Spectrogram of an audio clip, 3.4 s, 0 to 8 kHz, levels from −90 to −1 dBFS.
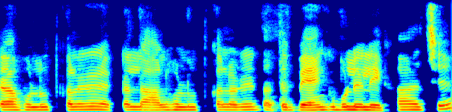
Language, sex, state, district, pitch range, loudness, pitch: Bengali, female, West Bengal, Dakshin Dinajpur, 190-200 Hz, -18 LUFS, 195 Hz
